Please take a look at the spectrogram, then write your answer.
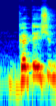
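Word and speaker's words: guttation: इस हाइड्रोथोट के थ्रू जो लॉस ऑफ वाटर होता है, इसको ग्यूटेशन कहा जाता है। गटेशन भी अक्सर लोग इसको प्रोनाउंस कर लेते हैं।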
